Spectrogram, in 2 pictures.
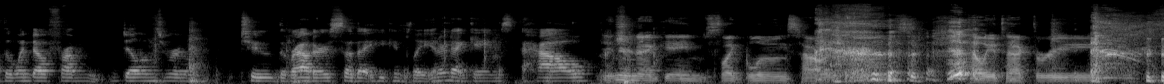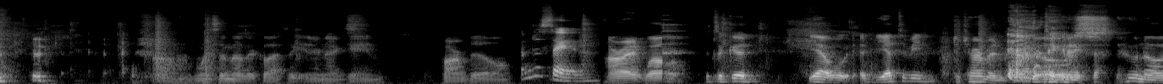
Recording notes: Trigger warning: LOTS OF SILVERWARE NOISES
